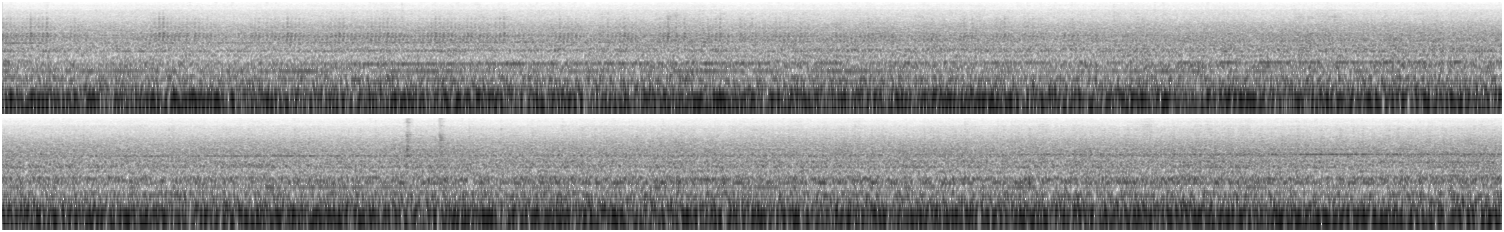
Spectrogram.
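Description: A train rumbles steadily along the rails with a low drone.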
